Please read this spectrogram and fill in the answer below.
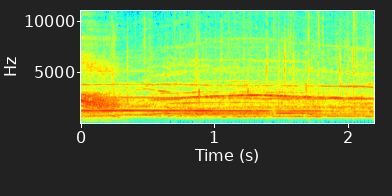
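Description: Audience cheering and screaming, several high voices holding long shouts, as a dance routine ends on its final pose.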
